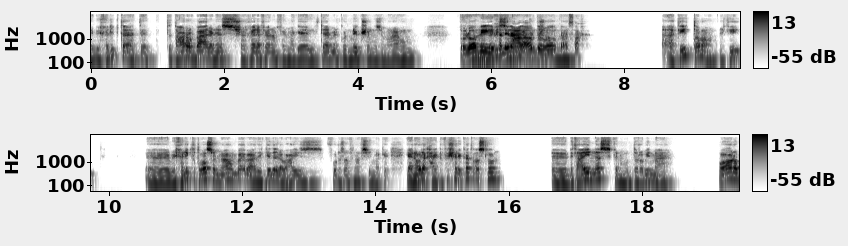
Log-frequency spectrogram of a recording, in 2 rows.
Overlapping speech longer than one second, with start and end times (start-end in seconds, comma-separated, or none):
5.5-7.3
